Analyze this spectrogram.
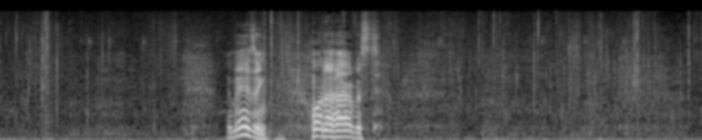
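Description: Hands rustle and crackle through damp soil and tangled roots.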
